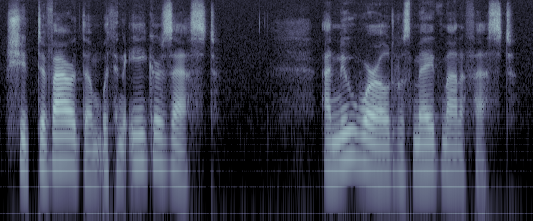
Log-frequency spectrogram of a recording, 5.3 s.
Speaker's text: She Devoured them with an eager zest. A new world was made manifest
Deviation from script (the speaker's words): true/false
false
